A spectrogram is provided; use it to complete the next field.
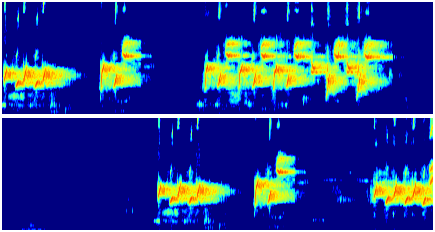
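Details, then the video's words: Algerian European goldfinch, song labelled Tadmait, giving clipped twittering fragments: short paired chirps and a run of quick tinkling notes, broken by silences, with phrases resuming near the end. "chardonneret chant tadmait"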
